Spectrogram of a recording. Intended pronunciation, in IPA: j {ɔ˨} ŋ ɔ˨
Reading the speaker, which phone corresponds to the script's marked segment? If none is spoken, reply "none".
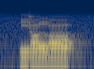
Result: ɔ˨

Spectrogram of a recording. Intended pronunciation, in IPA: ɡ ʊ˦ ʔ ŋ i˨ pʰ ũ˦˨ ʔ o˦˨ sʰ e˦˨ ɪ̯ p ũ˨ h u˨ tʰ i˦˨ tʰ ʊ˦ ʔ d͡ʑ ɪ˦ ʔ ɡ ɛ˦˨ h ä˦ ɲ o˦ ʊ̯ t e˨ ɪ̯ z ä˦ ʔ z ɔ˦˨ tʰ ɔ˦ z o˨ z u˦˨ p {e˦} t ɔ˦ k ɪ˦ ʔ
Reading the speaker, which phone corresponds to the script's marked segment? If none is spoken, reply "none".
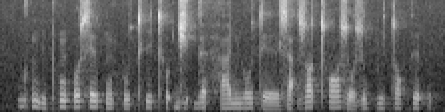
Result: i˦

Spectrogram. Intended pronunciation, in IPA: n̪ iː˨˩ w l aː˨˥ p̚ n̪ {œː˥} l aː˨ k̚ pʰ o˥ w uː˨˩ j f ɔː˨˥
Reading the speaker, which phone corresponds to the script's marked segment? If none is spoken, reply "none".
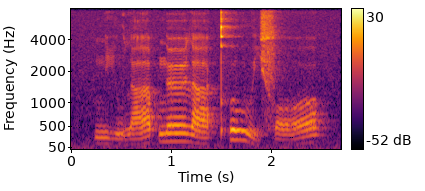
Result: œː˥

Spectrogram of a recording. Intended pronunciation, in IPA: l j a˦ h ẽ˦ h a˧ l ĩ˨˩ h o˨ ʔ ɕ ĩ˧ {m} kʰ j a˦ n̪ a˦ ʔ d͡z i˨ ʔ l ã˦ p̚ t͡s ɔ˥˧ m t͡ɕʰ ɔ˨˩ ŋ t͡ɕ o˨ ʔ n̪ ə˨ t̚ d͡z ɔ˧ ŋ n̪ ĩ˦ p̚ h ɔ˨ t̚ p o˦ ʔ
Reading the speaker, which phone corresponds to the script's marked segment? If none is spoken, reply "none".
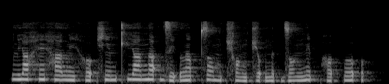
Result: m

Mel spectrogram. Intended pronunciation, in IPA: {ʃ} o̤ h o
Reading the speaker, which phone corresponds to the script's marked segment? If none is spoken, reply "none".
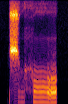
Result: ʃ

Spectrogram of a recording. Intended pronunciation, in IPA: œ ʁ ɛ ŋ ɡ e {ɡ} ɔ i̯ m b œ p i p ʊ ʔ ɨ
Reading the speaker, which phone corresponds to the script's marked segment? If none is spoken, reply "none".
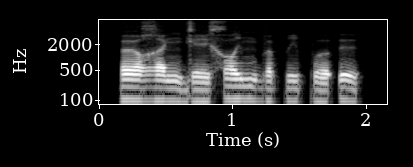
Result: x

